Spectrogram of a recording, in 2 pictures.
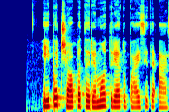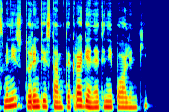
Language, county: Lithuanian, Alytus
